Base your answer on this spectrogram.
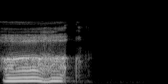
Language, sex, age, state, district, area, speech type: Tamil, male, 60+, Tamil Nadu, Kallakurichi, urban, read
